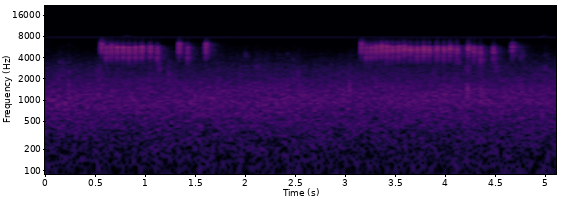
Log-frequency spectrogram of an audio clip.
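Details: A stoat, one of a group caught on a camera trap in Yorkshire in summer 2018, gives two bursts of rapid, high squeaky chittering over a steady background hiss.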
